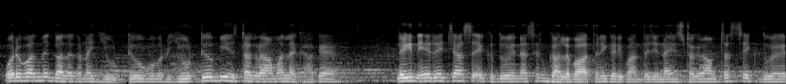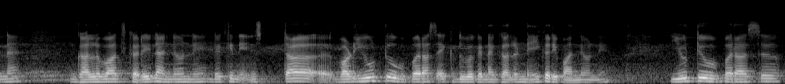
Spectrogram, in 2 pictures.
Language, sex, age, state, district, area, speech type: Dogri, male, 18-30, Jammu and Kashmir, Jammu, rural, spontaneous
